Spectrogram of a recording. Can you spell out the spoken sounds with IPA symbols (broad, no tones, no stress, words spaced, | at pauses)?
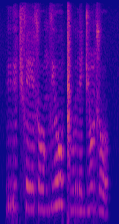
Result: rʲɯt͡ʃseːsoːŋ zʲoːɡ͡ǁore d͡ʒõd͡zo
